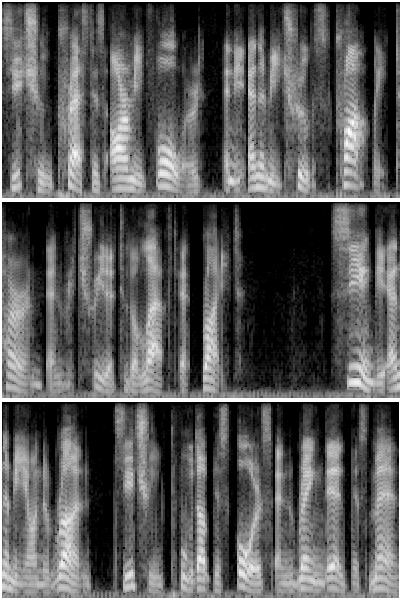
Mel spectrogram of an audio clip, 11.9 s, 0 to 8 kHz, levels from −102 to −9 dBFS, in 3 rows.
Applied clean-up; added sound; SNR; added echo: neural diffusion model UNIVERSE++.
